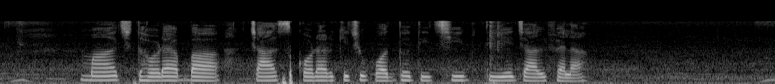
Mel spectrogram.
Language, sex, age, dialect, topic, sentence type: Bengali, female, 18-24, Western, agriculture, statement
